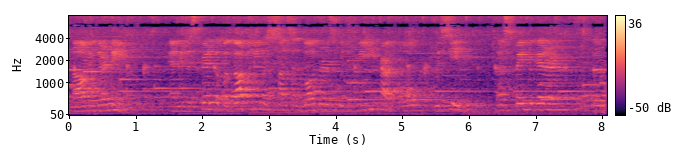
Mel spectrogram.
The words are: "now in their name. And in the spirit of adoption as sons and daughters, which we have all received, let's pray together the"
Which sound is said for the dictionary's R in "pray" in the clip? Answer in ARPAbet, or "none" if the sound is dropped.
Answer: none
